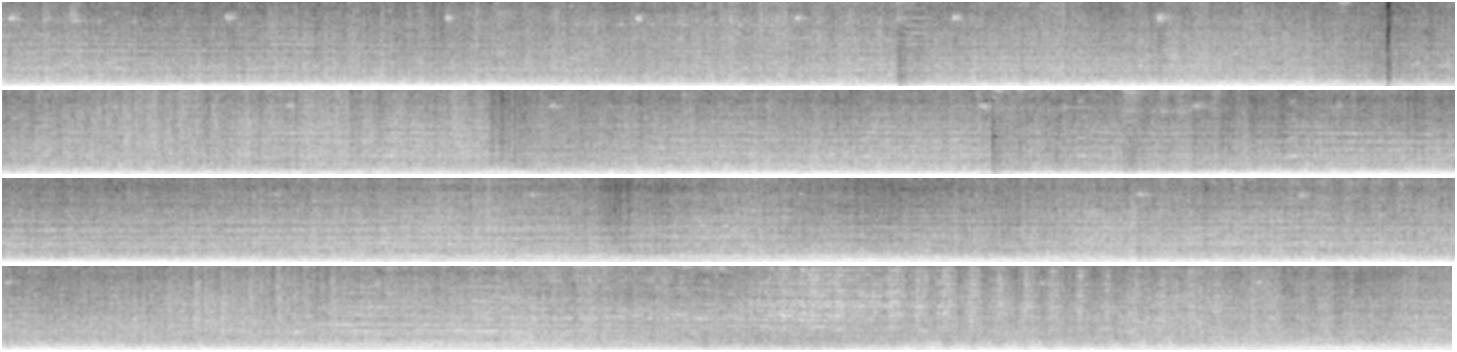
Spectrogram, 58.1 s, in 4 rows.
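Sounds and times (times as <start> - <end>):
clickety-clack over rail joints: 0.0 - 58.0
train wheels rumbling on rail: 0.0 - 58.0
high wheel squeals: 49.8 - 52.8.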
